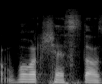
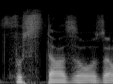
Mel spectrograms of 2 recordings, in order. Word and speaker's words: Worcester: Sojasauce oder ich scheue mich jetzt vor Worcester Soße. Ja, ich weiß, es wird irgendwie Wustersoße oder so ausgesprochen.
